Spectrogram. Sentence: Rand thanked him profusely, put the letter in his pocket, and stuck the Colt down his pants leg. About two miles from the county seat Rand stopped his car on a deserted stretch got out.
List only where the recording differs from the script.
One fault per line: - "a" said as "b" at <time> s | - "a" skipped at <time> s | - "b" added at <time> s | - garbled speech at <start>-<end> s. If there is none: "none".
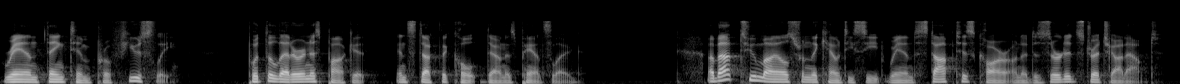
none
